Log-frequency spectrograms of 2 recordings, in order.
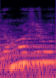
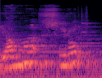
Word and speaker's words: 山城: ただこれを山城ではなく山城と読んだ場合、山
